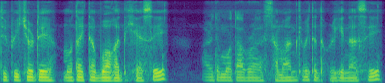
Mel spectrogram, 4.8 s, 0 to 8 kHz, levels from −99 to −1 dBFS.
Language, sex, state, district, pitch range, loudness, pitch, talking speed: Nagamese, male, Nagaland, Dimapur, 100-110 Hz, -19 LUFS, 105 Hz, 175 wpm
